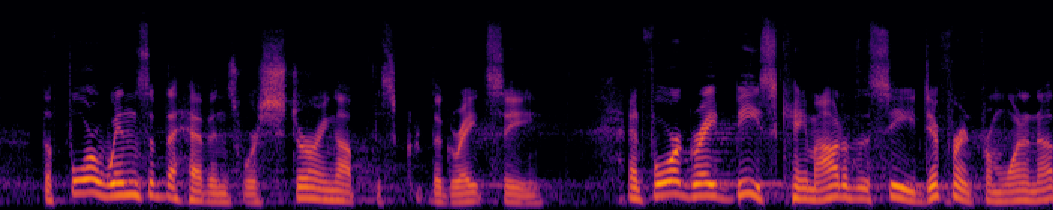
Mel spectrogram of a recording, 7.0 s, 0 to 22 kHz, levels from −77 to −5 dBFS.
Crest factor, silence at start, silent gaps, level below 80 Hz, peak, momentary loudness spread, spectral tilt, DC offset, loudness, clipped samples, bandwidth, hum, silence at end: 18 dB; 0.3 s; none; -78 dBFS; -12 dBFS; 12 LU; -5.5 dB/octave; under 0.1%; -31 LUFS; under 0.1%; 16 kHz; none; 0 s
